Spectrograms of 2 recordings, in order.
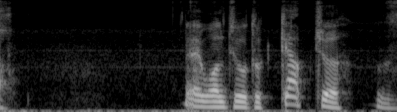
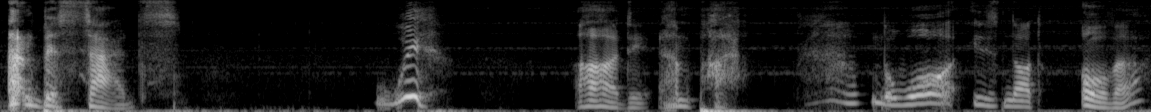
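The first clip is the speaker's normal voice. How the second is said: German villain; 4 semitones higher than usual. Acted. Empire officer menaces.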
